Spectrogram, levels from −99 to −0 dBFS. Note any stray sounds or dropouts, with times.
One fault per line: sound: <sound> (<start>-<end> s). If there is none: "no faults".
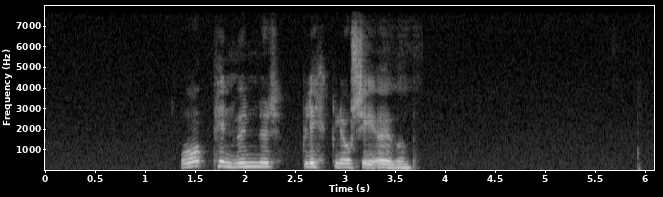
no faults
